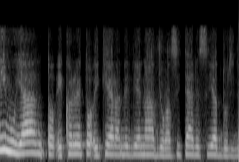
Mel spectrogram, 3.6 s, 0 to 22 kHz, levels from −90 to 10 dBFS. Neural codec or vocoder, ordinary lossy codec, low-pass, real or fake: codec, 16 kHz in and 24 kHz out, 0.4 kbps, LongCat-Audio-Codec, fine tuned four codebook decoder; none; 10.8 kHz; fake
